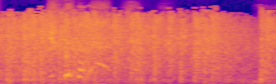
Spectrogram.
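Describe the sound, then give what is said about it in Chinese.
A rapid, continuous string of firecrackers, played as a sound effect to celebrate a birthday, crackles and pops for nearly three seconds, a dense, loud burst of sharp snaps with a few stronger bangs standing out. “好，希望他有听到，啊，再给你放个鞭炮。”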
